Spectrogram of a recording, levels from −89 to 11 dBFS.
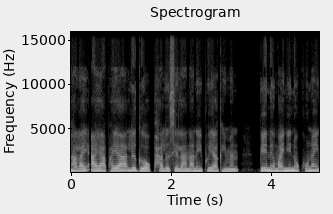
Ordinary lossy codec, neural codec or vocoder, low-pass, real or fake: Opus, 24 kbps; vocoder, 48 kHz, 128 mel bands, Vocos; 14.4 kHz; fake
